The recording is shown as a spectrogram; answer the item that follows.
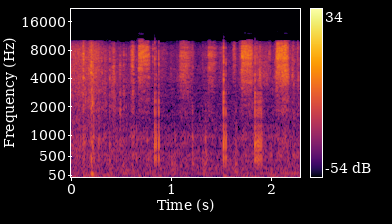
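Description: Faint scratching of a pen writing on a paper sheet: a few short strokes.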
